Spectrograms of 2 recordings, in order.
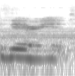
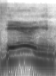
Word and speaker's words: Varian: People still call you Variant. Yeah, they do. They do. My name is Varian, people. Varian, like Bavarian with no buh.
